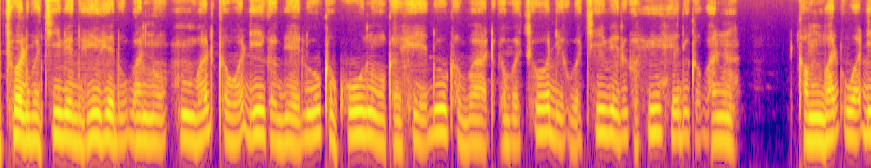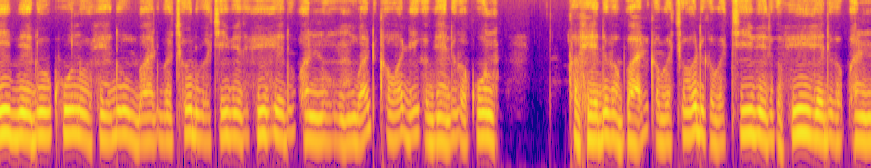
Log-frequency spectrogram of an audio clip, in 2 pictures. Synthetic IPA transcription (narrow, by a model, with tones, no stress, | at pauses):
t͡ʃo˦ɗi˨ba˨t͡ʃi˦be˨ɗu˨fi˦fe˨ɗu˨ɓa˦nːo˨mba˦ɗkʰa˨wa˨ɗi˦ka˨be˨ɗu˦ka˨kʰu˦no˨ka˨ɸe˨ɗu˦kʰa˨ba˨ɗka˨ba˨t͡ʃo˦ɗi˨ka˨ba˨t͡ʃi˦be˨ɗu˦ka˨ɸi˦ɸe˨ɗu˦ka˨ɓa˦nːo˨ | kʰa˨mba˦ɗwa˨ɗi˦be˨ɗu˦kʰu˦no˨ɸe˨ɗu˦ba˨ɗba˨t͡ʃo˦ɗi˨ba˨t͡ʃi˦be˨du˨˦ɸi˦ɸe˨ɗu˦ɓa˦nːo˨mba˦ɗkʰa˨wa˨ɗi˦ka˨be˨ɗu˦ka˨ku˦no˨ | ka˨ɸe˨ɗu˦ka˨ba˨ɗka˨ba˨t͡ʃo˦ɗi˨˦ka˨ba˨t͡ʃi˦be˨ɗu˨˦ka˨ɸi˦ɸe˨ɗu˦ka˨ɓa˦nːo˨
